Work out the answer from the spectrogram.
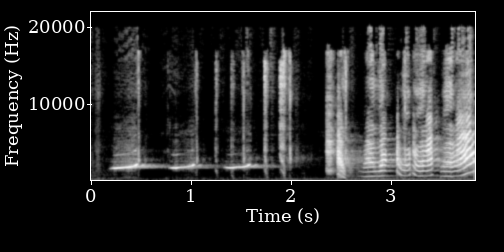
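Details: Indian parrots, tagged as ringneck parrots: three short steady whistled notes spaced about half a second apart, then a run of harsh, nasal, strongly harmonic squawks with bending pitch. Quiet room, no other sounds.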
